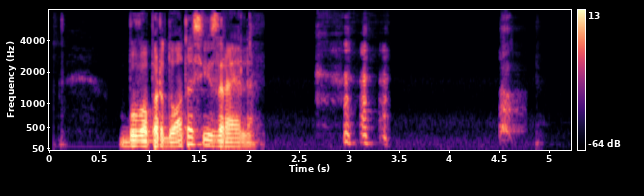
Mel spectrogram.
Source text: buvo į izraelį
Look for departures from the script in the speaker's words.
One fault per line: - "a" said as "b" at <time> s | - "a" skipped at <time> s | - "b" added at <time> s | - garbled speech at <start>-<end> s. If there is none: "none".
- "parduotas" added at 1.0 s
